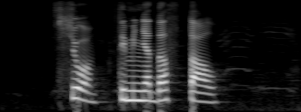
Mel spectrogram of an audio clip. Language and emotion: Russian, angry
